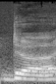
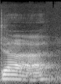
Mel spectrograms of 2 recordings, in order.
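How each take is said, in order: First: It is said in a dopey, low-throated voice. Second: It is said in a plain, ordinary voice. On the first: "and I mean a dopey duh" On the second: "not just duh"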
